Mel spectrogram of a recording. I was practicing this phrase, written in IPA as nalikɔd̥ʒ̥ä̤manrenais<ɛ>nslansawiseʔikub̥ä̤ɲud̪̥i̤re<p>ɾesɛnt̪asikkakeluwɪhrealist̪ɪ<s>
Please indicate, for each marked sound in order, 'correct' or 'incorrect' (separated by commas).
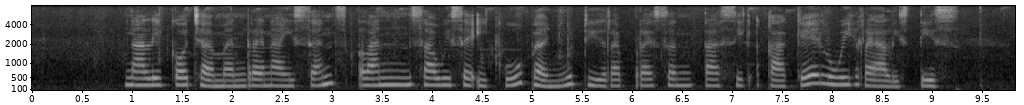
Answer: correct, correct, correct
